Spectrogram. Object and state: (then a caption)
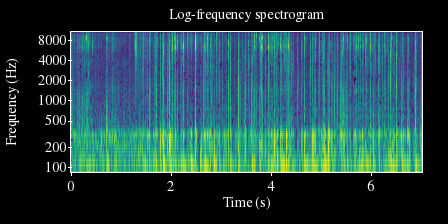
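Metal microphone mesh grille being scratched. Long acrylic nails scratch a hollow metal wire-mesh microphone grille, making a dense, continuous run of rapid scratchy clicks over a steady low rumble. The quick raspy strokes carry bright metallic ticks on top, and the overall sound stays close and muffled.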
